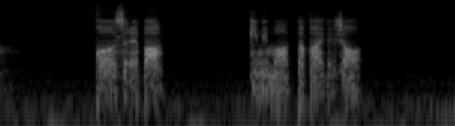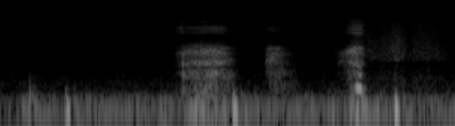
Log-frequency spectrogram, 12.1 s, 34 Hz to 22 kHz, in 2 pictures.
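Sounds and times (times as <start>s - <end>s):
speech: 1.6s - 2.2s, 3.4s - 4.8s, 10.8s - 11.0s
human heartbeat heard against the chest during an embrace: 6.3s - 12.1s.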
